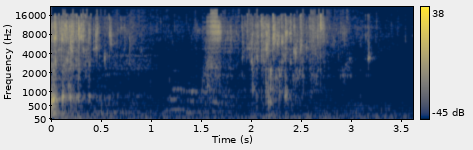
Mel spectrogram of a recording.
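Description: Water drips from a rinsed, freshly mordanted cotton fabric set beside a washing tank, a soft irregular patter of small droplets, faint and close, with a couple of slightly louder splashes.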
